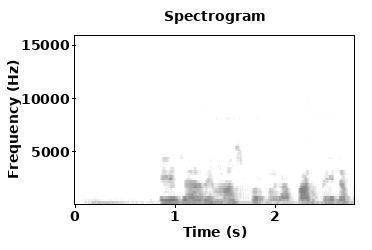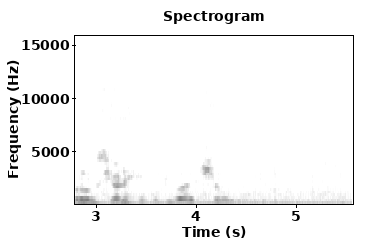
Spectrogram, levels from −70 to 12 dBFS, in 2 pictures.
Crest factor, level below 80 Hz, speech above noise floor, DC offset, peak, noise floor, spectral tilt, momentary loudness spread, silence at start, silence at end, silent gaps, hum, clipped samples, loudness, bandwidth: 22 dB; -60 dBFS; 22 dB; under 0.1%; -16 dBFS; -60 dBFS; -5.5 dB/octave; 22 LU; 0.15 s; 0 s; none; 60 Hz at -55 dBFS; under 0.1%; -38 LUFS; 11.5 kHz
